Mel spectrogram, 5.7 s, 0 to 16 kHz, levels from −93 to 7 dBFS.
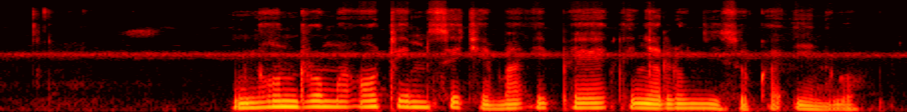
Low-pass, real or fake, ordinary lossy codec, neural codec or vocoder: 14.4 kHz; real; Opus, 32 kbps; none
